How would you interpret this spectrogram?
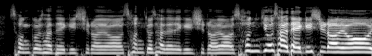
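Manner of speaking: repeated chant building to loud; pastor interpreting tongues. Retold or imitated. Pastor interprets the student's tongues, building to shouting. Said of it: "뭐라고 하시냐면".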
